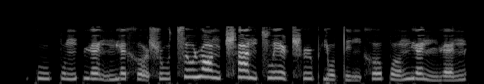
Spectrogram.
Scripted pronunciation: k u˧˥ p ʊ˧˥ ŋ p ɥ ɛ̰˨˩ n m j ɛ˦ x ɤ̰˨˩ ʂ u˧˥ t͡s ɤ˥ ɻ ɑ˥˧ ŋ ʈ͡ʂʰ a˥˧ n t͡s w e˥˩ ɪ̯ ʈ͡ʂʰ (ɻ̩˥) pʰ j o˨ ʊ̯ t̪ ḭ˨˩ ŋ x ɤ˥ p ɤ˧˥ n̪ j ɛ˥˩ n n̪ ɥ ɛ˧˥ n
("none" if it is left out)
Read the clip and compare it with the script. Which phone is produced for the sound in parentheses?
ɻ̩˥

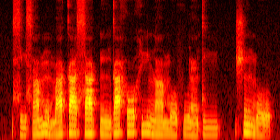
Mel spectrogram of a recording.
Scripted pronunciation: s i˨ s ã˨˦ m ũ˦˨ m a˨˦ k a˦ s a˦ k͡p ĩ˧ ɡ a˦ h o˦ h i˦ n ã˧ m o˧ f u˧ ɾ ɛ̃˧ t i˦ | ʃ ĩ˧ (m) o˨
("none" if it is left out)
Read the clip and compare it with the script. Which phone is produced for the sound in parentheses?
m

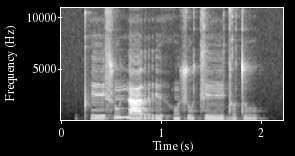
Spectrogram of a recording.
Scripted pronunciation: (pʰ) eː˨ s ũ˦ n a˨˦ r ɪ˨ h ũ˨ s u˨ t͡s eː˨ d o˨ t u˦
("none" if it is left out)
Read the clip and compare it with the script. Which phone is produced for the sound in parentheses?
pʰ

